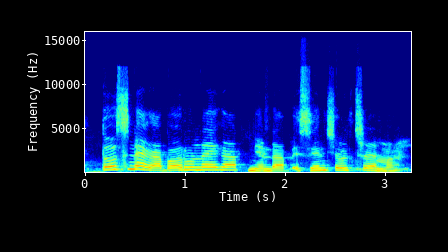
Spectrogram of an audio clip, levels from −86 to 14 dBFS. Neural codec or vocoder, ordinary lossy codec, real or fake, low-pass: none; Opus, 16 kbps; real; 14.4 kHz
